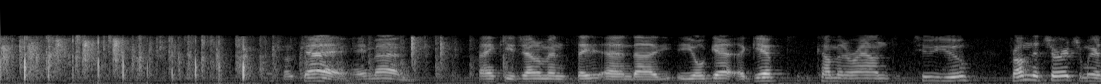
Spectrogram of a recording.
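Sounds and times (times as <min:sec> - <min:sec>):
church congregation clapping for standing fathers: 0:00.0 - 0:05.3
speech: 0:02.9 - 0:11.0.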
